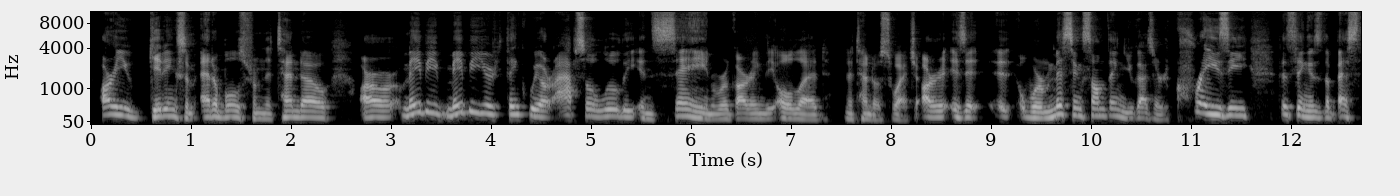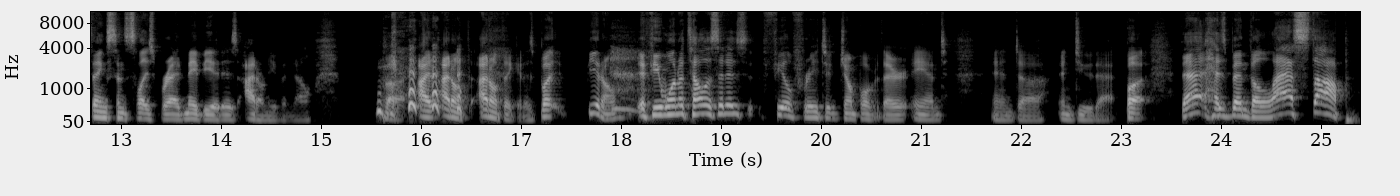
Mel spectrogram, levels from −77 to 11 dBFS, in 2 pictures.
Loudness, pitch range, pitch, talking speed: -25 LUFS, 110-180 Hz, 140 Hz, 205 wpm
